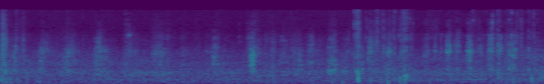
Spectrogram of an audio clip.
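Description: A dog panting, in short irregular breaths.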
